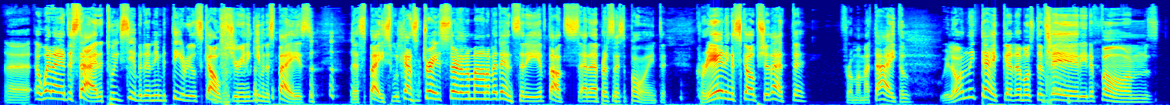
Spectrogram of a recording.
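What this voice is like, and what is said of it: Put-on Italian accent, not good. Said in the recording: “I'm going to try to do it in an Italian accent... Sorry, that was not, I guess, good.”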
